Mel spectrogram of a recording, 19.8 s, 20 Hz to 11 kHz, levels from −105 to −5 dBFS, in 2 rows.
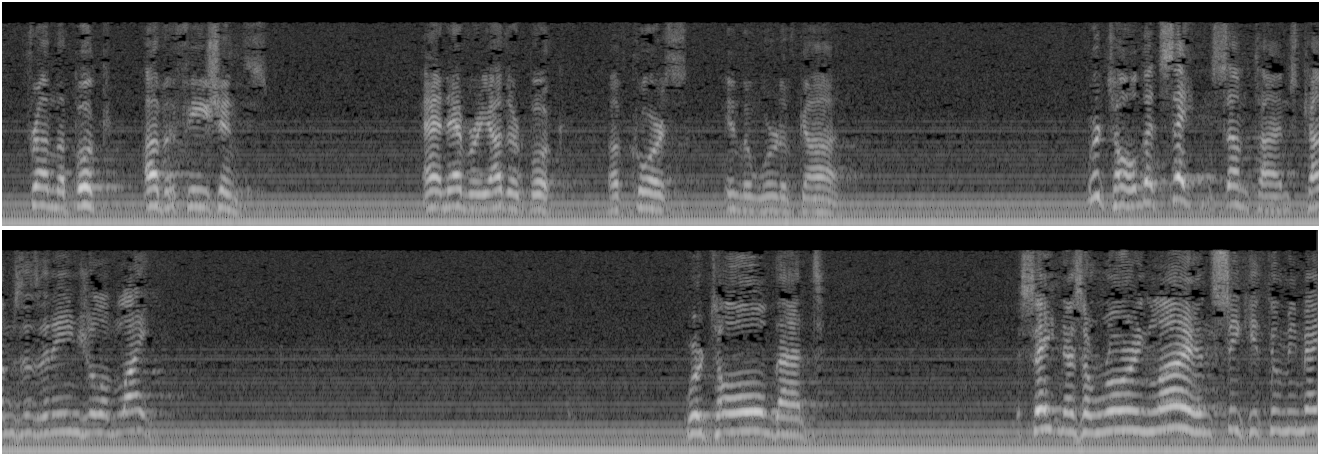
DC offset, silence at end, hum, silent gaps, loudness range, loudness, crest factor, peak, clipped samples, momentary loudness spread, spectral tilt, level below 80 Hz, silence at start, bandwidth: under 0.1%; 0 s; 50 Hz at -40 dBFS; none; 7 LU; -39 LUFS; 18 dB; -18 dBFS; under 0.1%; 12 LU; -5 dB/octave; -42 dBFS; 0 s; 8.4 kHz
